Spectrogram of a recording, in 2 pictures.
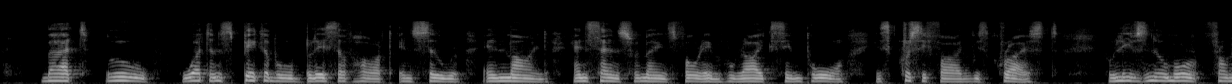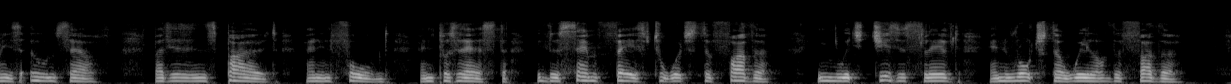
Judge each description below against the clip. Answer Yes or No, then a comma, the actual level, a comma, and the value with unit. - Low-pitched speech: No, medium, 150 Hz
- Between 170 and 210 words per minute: No, average, 140 wpm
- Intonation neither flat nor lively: No, narrow, 2.3 semitones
